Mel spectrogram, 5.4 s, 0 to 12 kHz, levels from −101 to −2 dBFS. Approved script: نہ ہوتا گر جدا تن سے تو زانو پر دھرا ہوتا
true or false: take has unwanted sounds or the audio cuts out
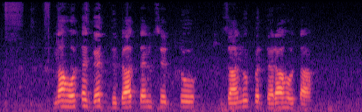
false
